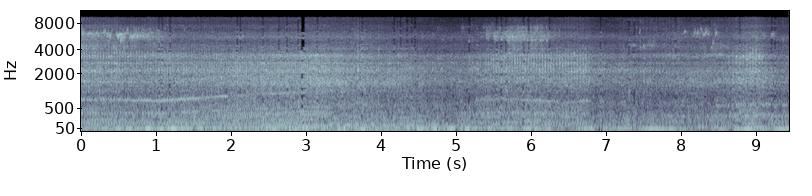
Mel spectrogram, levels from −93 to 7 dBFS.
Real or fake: real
